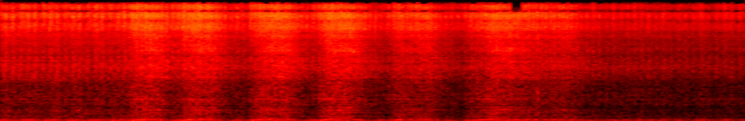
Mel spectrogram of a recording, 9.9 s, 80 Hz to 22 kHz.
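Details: 1972 Dodge D100 V8, first start after solid roller cam and Speedmaster 265cc head swap, timing likely not yet set. Surging and stumbling unevenly at fast idle, loping irregularly: rough running; owner says more adjustments needed.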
